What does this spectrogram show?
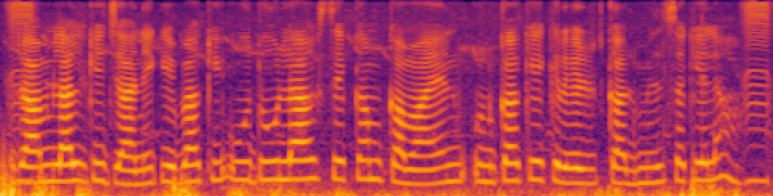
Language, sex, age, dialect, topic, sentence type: Bhojpuri, female, 18-24, Western, banking, question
